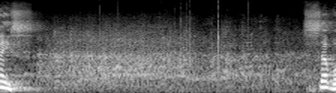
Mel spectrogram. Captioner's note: audience laughing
